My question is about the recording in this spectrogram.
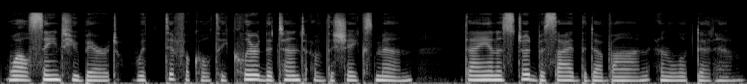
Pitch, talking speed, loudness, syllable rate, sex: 190 Hz, 170 wpm, -19 LUFS, 4.8 syllables/s, female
